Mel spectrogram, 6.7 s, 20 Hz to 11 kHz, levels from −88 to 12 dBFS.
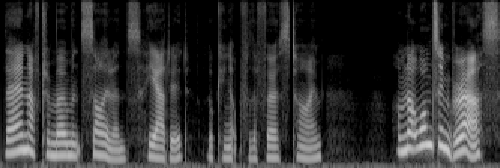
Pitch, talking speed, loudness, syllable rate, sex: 205 Hz, 155 wpm, -19 LUFS, 4.6 syllables/s, female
